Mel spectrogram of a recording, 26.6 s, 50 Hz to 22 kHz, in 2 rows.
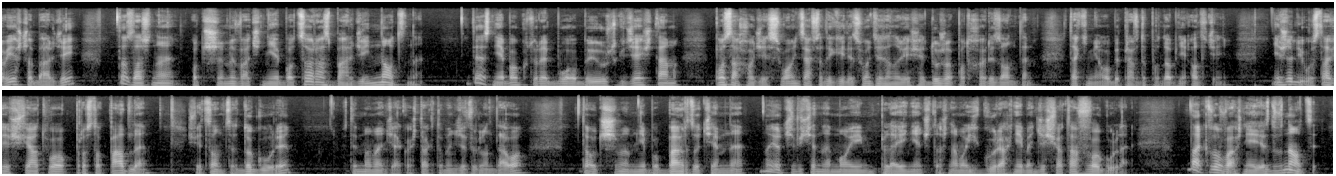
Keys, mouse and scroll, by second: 0.5 r, 1.6 click, 11.4 Escape, 17.4 click.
